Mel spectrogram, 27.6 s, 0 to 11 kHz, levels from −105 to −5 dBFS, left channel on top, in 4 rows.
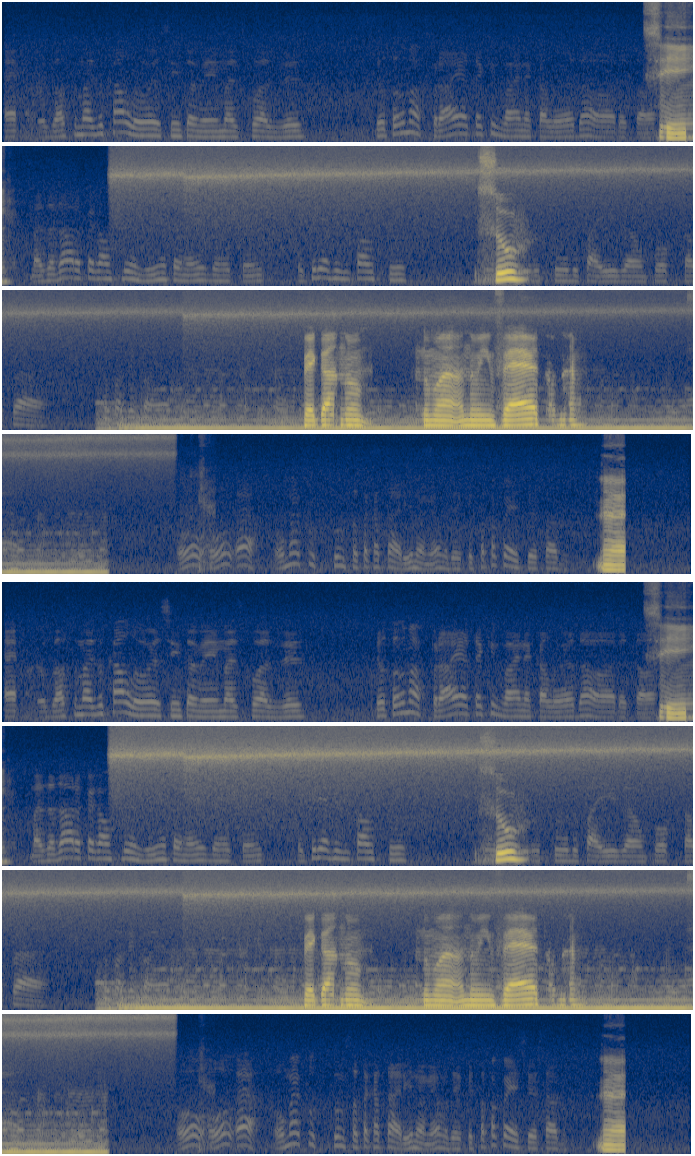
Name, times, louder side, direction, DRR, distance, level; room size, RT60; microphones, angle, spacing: voice 1, 0.0-3.0 3.7-6.6 7.2-9.5 9.9-11.0 11.7-14.3 14.8-15.9 16.2-17.6 18.4-19.6 20.6-21.0 22.5-26.4, right 2 dB, 45° right, 7.2 m, -60 dB
voice 2, 6.5-6.9 11.7-12.2 16.8-17.5 18.0-19.7 26.7-27.0, left 3 dB, 20° left, 0.4 m, -27 dB
sound 1, 8.0-22.5, right 5 dB, 15° right, 0.8 m, -42 dB
sound 2, 14.8-21.8, right 4 dB, 60° right, 0.6 m, -37 dB
head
